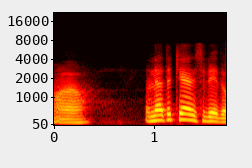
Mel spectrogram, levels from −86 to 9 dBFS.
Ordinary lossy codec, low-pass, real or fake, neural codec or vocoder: none; 7.2 kHz; fake; codec, 16 kHz, 0.5 kbps, FunCodec, trained on Chinese and English, 25 frames a second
